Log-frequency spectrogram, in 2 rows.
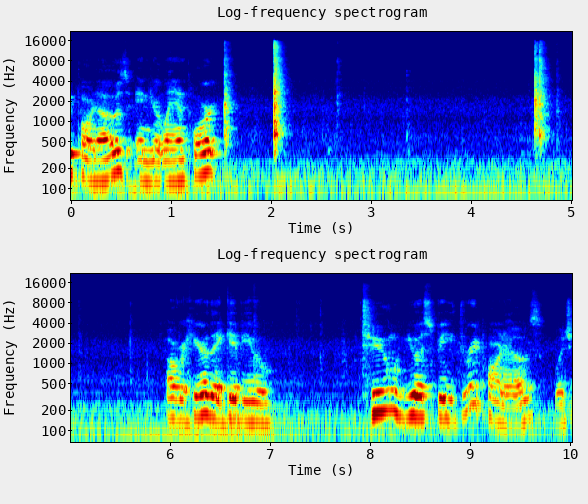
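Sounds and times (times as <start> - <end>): sharp clicks of laptop handled: 4.6 - 5.7.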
